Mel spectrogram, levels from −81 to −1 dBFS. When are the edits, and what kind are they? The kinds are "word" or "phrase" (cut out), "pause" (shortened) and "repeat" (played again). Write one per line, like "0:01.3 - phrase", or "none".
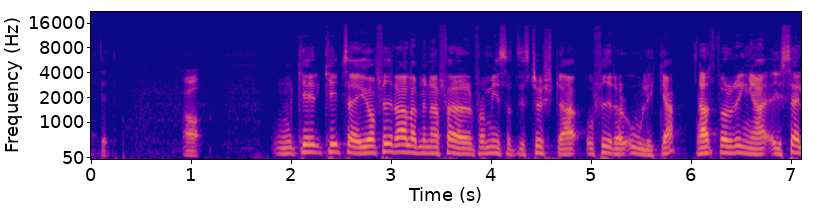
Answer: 0:05.9 - pause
